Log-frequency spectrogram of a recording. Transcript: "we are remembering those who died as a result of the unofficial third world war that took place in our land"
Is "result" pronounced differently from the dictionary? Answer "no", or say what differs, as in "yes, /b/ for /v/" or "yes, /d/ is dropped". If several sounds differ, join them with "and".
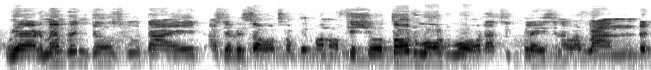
no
